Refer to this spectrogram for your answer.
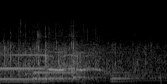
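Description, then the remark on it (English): A church audience claps steadily in praise of Jesus Christ, a dense, continuous wash of hand claps, with sustained musical tones held underneath, the clapping easing slightly toward the end. “One more time, give a great hand clap to Jesus Christ, the King of Kings and the Lord of Lords.”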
